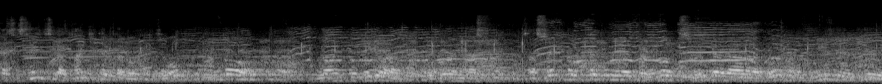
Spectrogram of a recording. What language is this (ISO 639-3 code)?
jpn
